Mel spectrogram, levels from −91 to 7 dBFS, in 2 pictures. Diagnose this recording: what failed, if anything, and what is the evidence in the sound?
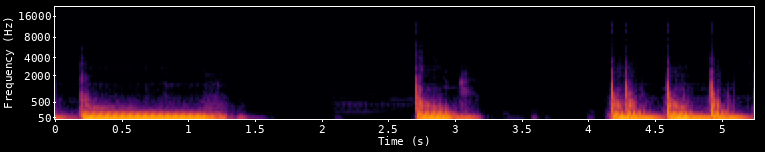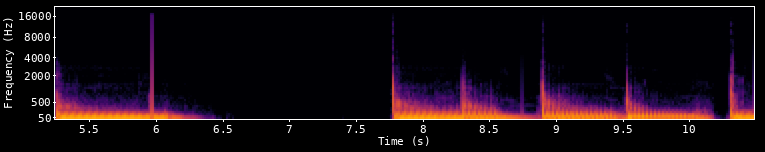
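A short hole at 5.96 to 5.98 s (a 20 ms gap) and a tick at 8.74 s (10 ms). This is a block of digital silence at the driver or buffer stage: the output buffer likely went unfilled, leaving zeros with abrupt, unfaded edges.

A short glitch near the end, at 10.35 to 10.37 s, points to damaged data in a compressed stream at the codec or storage stage. Corrupted bytes made the decoder misread those frames, lose sync and hunt for the next valid frame header.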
